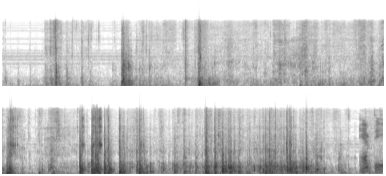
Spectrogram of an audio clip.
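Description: Cardboard case and shrink-wrapped boxes of trading cards handled by hand: the case opened and the sealed boxes pulled out and set down on a table, giving scattered thunks and rustling that grow busier and louder over the last few seconds.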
